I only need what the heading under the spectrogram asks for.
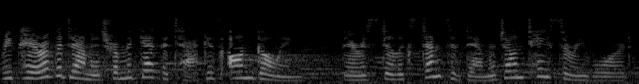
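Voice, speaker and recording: A woman's voice: high voice, lively intonation, moderate pace, bright, forceful tone, slight background noise. A woman voicing a polite female AI information hologram who speaks in formal, scripted phrases. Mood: courteous.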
